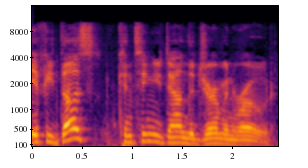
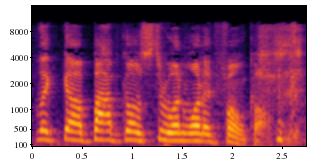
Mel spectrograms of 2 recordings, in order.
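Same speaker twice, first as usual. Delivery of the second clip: high, slow teasing voice; mock slow voice; 7 semitones higher, 4 dB louder, slower than usual. Ribbing a friend about Bob in a high slow voice. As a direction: drag it out like a goofy impression.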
